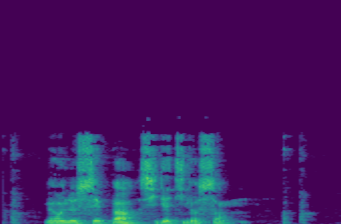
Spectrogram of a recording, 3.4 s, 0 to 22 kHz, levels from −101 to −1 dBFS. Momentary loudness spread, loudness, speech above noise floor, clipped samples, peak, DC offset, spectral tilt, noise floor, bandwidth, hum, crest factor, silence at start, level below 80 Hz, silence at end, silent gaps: 11 LU; -27 LUFS; 33 dB; under 0.1%; -8 dBFS; under 0.1%; -4 dB/octave; -60 dBFS; 9.4 kHz; none; 22 dB; 0.1 s; -52 dBFS; 0.4 s; none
